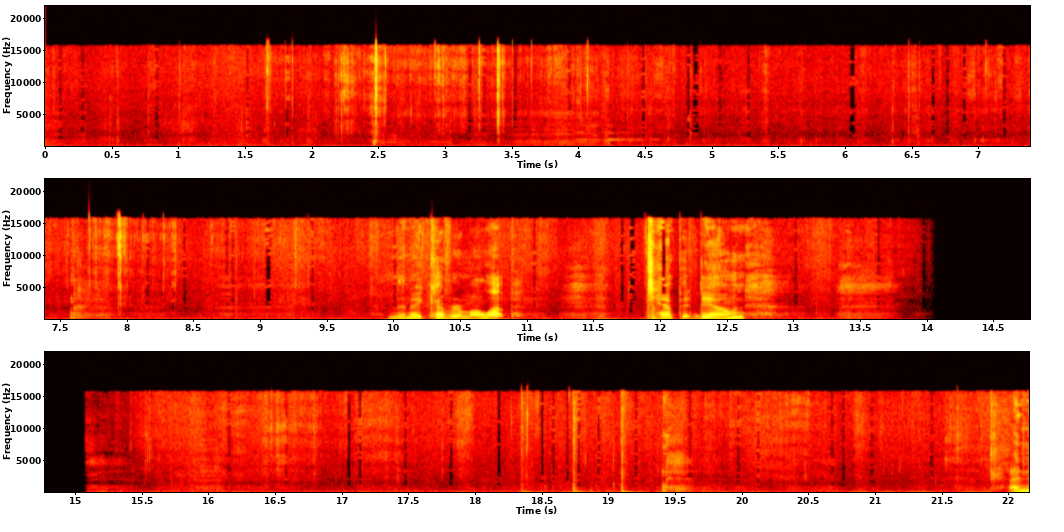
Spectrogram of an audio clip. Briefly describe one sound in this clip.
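Hands scrape and pat loose soil, with a soft crumbly rustle.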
